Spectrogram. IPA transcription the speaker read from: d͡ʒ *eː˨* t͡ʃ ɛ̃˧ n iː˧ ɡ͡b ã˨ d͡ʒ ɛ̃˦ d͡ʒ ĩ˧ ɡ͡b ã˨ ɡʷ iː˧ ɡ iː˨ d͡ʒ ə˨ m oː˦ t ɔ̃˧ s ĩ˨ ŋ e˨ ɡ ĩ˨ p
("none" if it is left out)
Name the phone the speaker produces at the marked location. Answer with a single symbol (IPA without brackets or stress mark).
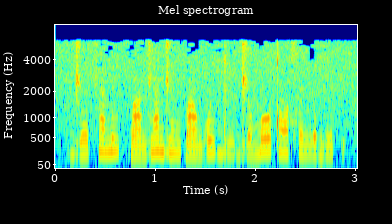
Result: eː˨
